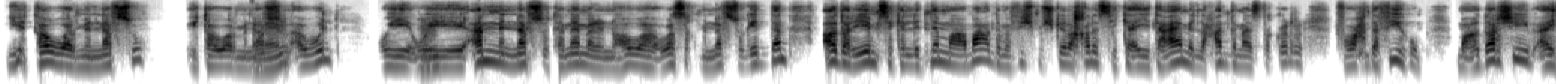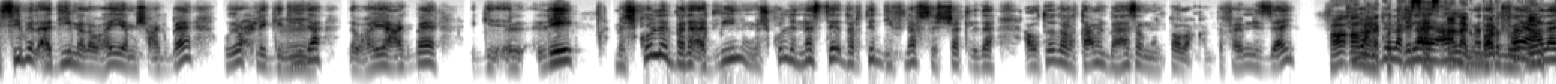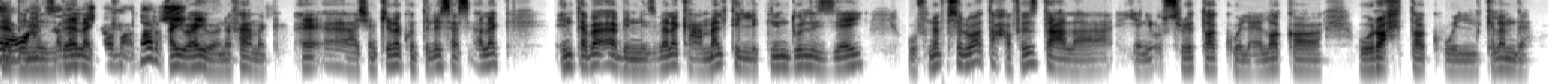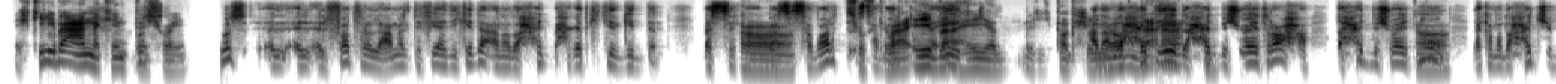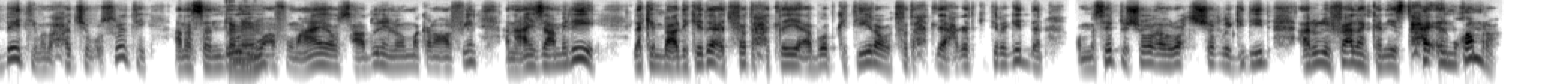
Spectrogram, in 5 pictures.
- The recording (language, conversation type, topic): Arabic, podcast, إزاي تختار بين شغفك وبين شغلانة ثابتة؟
- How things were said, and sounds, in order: tapping; unintelligible speech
